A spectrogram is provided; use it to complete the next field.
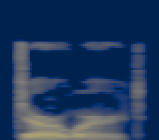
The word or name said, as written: durward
